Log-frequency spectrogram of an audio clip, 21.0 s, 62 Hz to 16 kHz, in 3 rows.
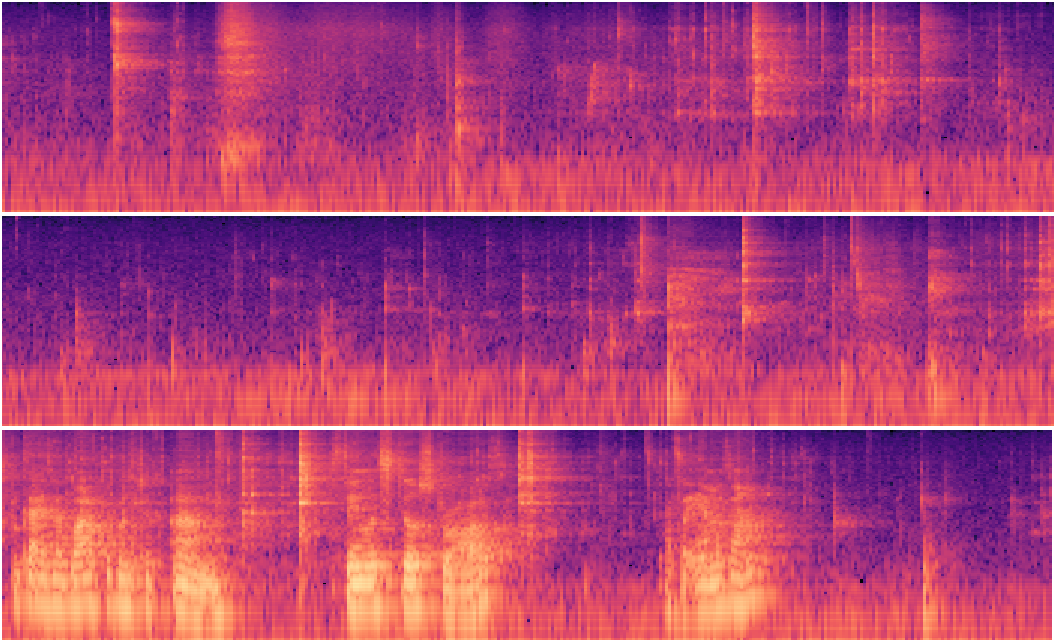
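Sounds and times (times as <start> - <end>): dishes and utensils clinking: 4.4 - 6.7, 10.9 - 19.6, 20.8 - 21.0.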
